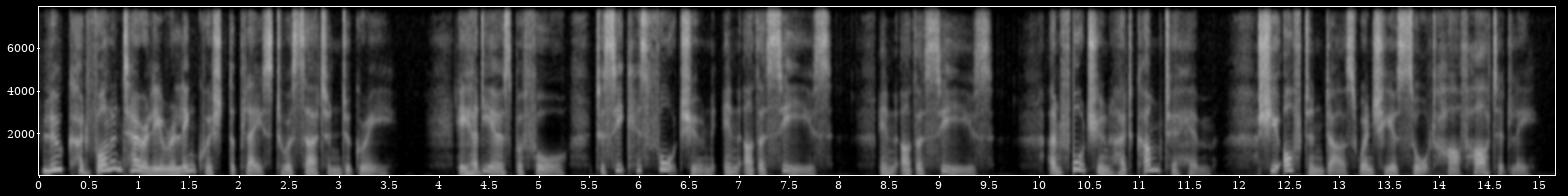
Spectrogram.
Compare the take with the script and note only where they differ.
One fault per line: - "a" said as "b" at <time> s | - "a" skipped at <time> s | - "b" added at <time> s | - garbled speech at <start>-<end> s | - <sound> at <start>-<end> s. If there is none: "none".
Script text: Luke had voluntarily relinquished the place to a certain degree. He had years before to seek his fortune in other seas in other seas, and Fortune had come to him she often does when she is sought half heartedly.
- dropout at 10.3-10.3 s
